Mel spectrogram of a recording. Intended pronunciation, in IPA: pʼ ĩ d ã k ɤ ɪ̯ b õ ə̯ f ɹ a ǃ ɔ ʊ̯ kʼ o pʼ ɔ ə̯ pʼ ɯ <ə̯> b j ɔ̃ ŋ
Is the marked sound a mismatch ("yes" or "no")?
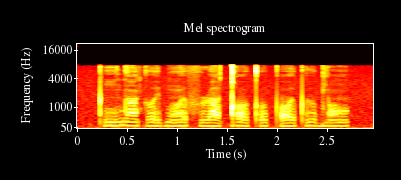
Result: yes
